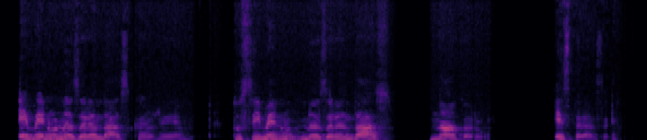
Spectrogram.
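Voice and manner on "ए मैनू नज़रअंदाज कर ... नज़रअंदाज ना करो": plain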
